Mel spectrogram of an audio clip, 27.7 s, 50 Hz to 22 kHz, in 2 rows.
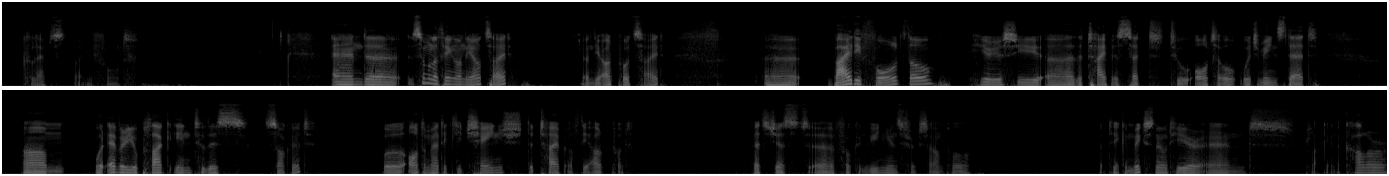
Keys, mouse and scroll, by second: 2.2 h, 3.2-4.2 drag, 4.3-6.2 middle drag, 6.4-6.8 scroll down 2, 7.7-8.9 drag, 9.4 h, 10.3-12.6 middle drag, 12.6-13.2 scroll up 2, 13.2-13.6 scroll up 1, 16.5 middle click, 17.4-17.9 scroll down 1, 19.7-21.6 drag, 23.3 click, 24.1 shift+a.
